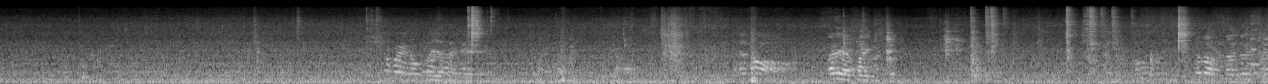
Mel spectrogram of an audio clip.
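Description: Bowls and utensils clink and clatter now and then.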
